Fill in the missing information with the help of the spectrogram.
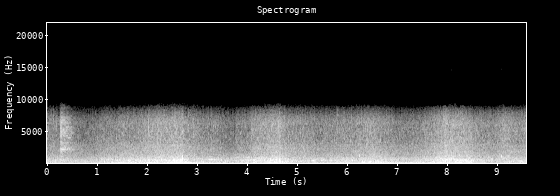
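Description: Small waves breaking and washing up a sandy beach, a steady surf wash that swells and eases, with wind rumbling on the microphone at times.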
